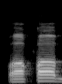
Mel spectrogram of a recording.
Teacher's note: ওয়াকব পড়বেন, ঠিক আছে, লাস্টে বাটা একটু কলকলা করবেন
